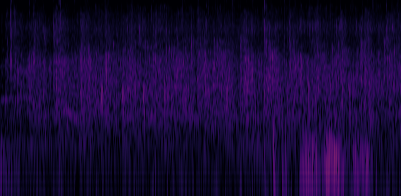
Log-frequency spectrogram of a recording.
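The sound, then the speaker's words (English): A crowd gives the Lord a big hand clap for Brother Bob Sorge, many hands clapping in a dense, continuous wash of sharp claps that stays loud and even for several seconds, with faint voices mixed underneath. “Come on, let's give the Lord a big hand clap for Brother Bob Sorge tonight.”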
